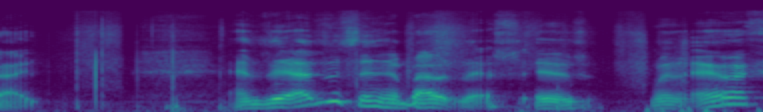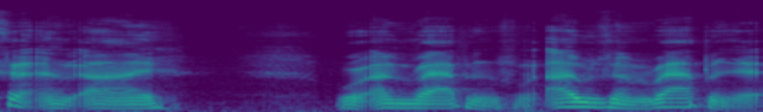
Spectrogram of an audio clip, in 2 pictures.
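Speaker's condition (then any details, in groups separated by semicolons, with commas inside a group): Tongue cancer surgery, tongue graft; glossectomy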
